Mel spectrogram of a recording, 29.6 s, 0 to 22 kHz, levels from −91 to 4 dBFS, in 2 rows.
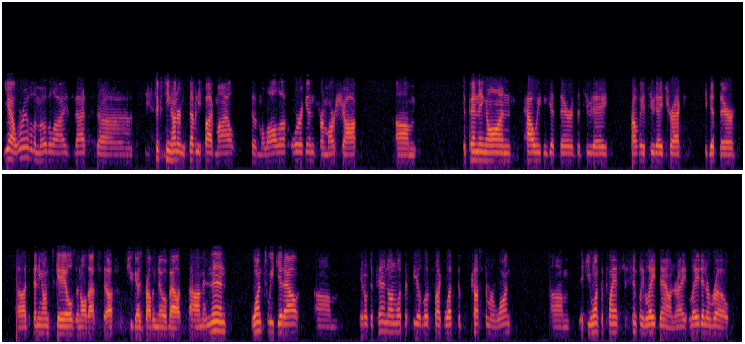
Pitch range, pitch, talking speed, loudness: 140-165 Hz, 150 Hz, 170 wpm, -32 LUFS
